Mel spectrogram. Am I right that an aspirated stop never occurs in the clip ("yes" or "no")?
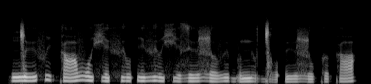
yes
